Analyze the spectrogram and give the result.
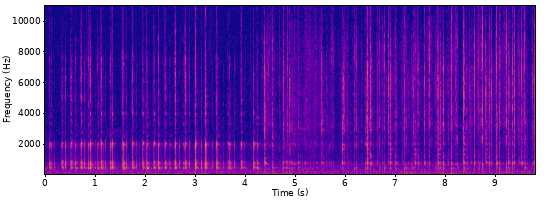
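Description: Two identical empty, hollow red plastic party cups, held upside down close to the mic, are tapped rapidly with fingertips and nails on their bases and sides. The first four seconds give quick, hollow, resonant taps with a steady plastic ring. After that the tapping turns brighter and clickier, with sharper nail ticks and very short decays.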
